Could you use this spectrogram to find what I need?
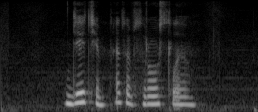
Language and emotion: Russian, sad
